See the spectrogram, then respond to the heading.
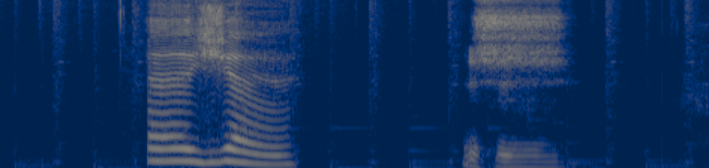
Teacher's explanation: Your teeth will be slightly clenched, and you're going to blow through with some nice vocal cord vibration. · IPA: [ʒ]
